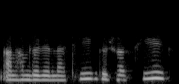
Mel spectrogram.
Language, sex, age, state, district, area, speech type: Kashmiri, female, 18-30, Jammu and Kashmir, Shopian, urban, conversation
